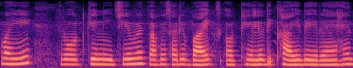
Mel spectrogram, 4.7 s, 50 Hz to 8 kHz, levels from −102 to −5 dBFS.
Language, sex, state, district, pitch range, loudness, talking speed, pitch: Hindi, female, Uttar Pradesh, Gorakhpur, 205-225 Hz, -29 LUFS, 180 wpm, 215 Hz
